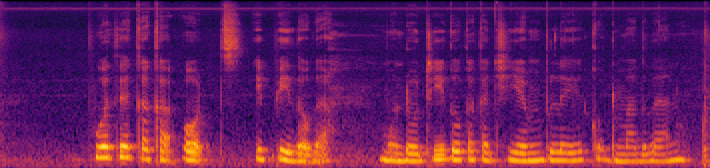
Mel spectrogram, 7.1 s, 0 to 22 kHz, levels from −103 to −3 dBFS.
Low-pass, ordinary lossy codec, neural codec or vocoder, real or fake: none; none; none; real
